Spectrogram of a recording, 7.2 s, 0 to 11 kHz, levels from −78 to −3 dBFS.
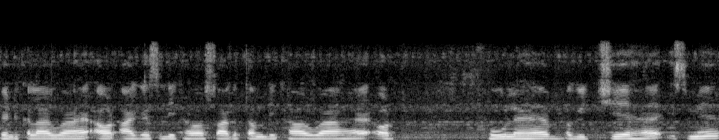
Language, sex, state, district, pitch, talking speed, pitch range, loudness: Hindi, male, Bihar, Vaishali, 145 Hz, 165 wpm, 140-155 Hz, -15 LUFS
